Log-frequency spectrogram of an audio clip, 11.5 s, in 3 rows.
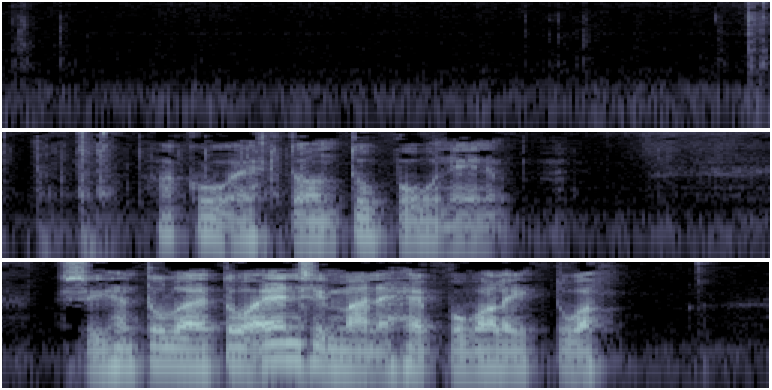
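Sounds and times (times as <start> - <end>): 
computer keyboard typing into a search field: 0.0 - 0.4, 3.6 - 5.5
speech: 4.6 - 6.5, 8.1 - 10.8.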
